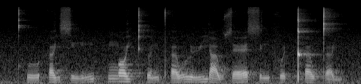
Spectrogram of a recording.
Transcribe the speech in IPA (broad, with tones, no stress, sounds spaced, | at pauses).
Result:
kʰ uː˨˧ h ɐ˧ j s iː˨˥ n | ŋ ɔː˥ j kʰ ɵ˨˥ n pʰ ɐ˨˥ w l yː˨˥ j aː˨˩ w s ɛː˨˥ s ɪ˨˧ ŋ f ɵ˨˥ t̚ kʰ ɐ˧ w t̪ ɐ˨˩ j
